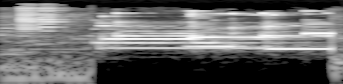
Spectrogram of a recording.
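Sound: phone ringtone ringing

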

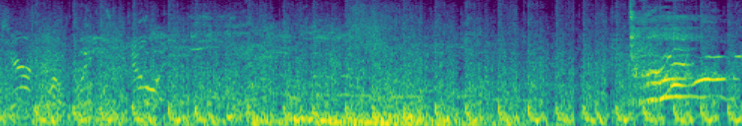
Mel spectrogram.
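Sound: handgun gunfire in the video game Darkwatch

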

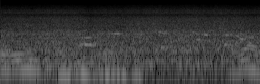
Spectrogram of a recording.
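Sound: hidden waterfall at Pavagadh, water falling

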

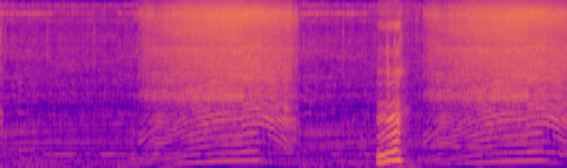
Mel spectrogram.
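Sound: chainsaw cutting a tree in the video game Lumberjack's Dynasty

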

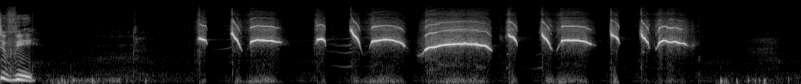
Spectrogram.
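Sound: human whistling imitation of bem-te-vi call

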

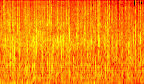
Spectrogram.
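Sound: audience applause for teachers at school program

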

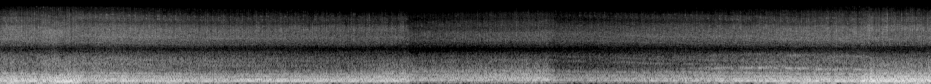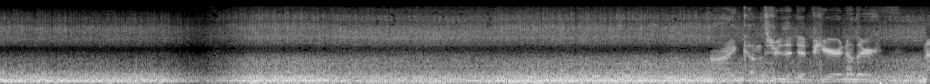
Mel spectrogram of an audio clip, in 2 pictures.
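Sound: 1923 Grand Prix car engine revving in Assetto Corsa video game

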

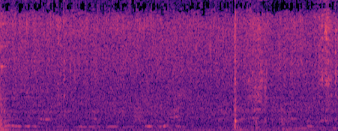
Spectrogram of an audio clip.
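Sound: goat brain frying and being stirred in a pan

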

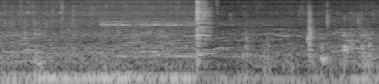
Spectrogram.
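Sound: potatoes frying with spices in a pan

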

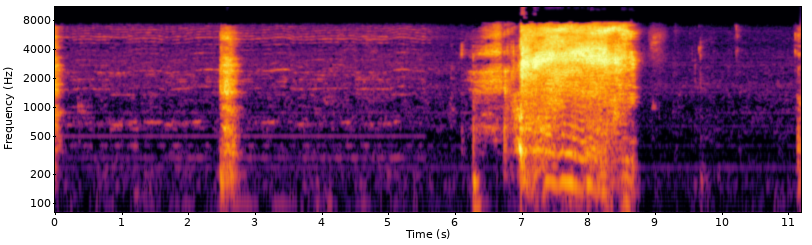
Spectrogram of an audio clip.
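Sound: sneeze

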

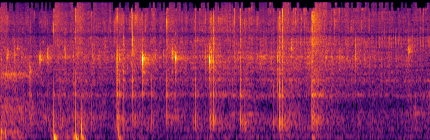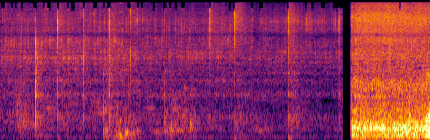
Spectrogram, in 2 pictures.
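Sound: onions sizzling as they fry in a pan

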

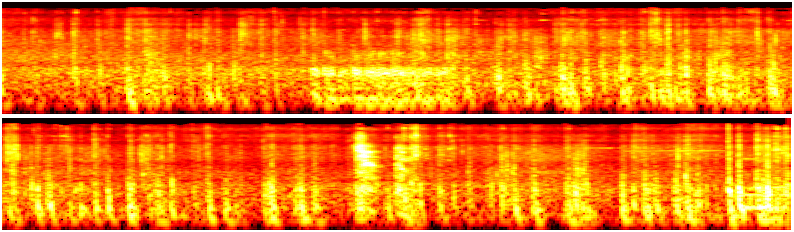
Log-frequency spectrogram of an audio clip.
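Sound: horse hooves clip-clopping, from the video game The Last of Us

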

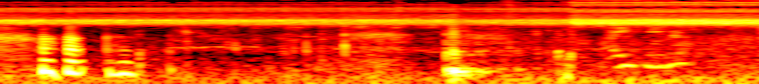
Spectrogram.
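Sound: crickets chirping in the late afternoon

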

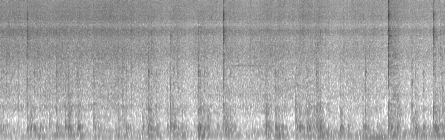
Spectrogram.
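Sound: spice paste being stir-fried in oil

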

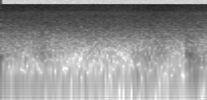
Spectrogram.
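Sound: stirring food in pan

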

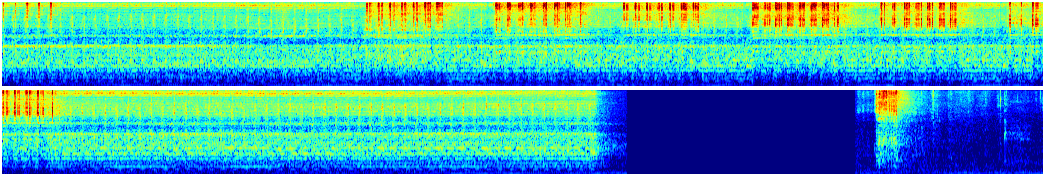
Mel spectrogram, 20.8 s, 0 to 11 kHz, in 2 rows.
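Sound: WH-T2 thermal printer printing a label from SKY-C scale

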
